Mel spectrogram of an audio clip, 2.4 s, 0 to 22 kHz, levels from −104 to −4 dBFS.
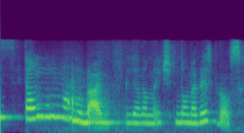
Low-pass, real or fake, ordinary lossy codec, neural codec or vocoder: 7.2 kHz; fake; MP3, 48 kbps; codec, 16 kHz, 0.5 kbps, X-Codec, HuBERT features, trained on balanced general audio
